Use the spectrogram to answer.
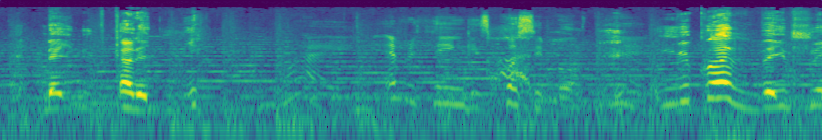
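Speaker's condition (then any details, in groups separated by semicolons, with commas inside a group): Cerebral palsy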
